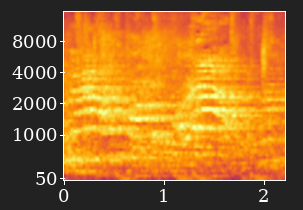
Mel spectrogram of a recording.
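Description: A young child's voice, calling out and chattering loudly at play, with other voices mixed in.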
